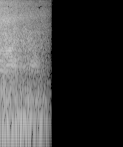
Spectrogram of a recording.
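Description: Outdoor wind and vehicle engine noise that cuts off abruptly to complete silence about a second in.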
